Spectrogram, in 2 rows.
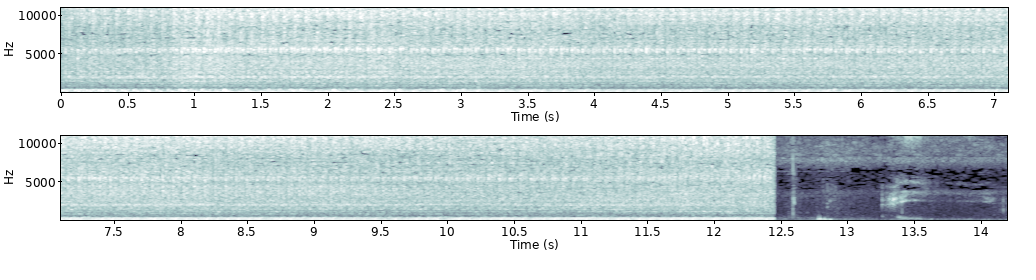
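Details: Honda Prelude F20B just fitted with a new Precision 6266 turbo and downpipe: steady, even low idle with a smooth regular pulse and no knocks or rattles until it shuts off; engine sounds healthy.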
